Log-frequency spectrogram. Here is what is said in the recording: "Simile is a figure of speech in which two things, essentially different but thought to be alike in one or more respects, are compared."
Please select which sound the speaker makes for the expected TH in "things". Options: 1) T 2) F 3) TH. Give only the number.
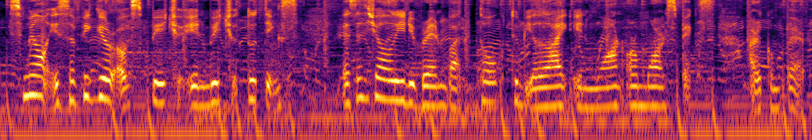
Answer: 1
